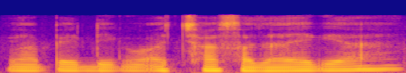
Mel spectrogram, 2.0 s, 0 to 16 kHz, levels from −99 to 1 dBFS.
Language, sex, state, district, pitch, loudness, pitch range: Hindi, male, Jharkhand, Ranchi, 110 Hz, -16 LUFS, 110-115 Hz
